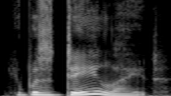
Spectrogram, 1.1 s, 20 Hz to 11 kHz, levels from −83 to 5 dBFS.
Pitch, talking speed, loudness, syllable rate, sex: 210 Hz, 170 wpm, -16 LUFS, 4.4 syllables/s, female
